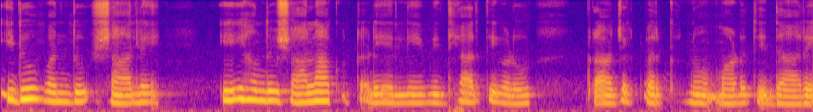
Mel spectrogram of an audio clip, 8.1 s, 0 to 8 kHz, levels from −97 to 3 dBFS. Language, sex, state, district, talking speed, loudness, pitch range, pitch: Kannada, female, Karnataka, Chamarajanagar, 90 wpm, -17 LUFS, 170-205 Hz, 185 Hz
